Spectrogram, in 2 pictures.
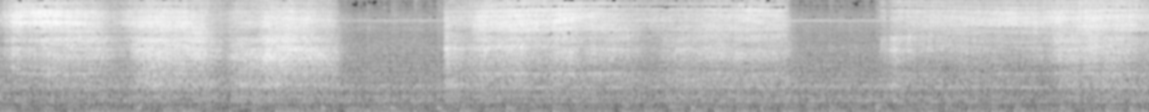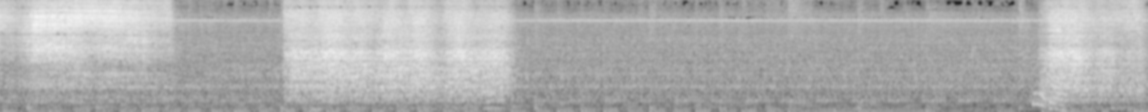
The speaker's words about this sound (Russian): И мы сейчас на скотч-брайте просто-напросто это все чистим, подчистим.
